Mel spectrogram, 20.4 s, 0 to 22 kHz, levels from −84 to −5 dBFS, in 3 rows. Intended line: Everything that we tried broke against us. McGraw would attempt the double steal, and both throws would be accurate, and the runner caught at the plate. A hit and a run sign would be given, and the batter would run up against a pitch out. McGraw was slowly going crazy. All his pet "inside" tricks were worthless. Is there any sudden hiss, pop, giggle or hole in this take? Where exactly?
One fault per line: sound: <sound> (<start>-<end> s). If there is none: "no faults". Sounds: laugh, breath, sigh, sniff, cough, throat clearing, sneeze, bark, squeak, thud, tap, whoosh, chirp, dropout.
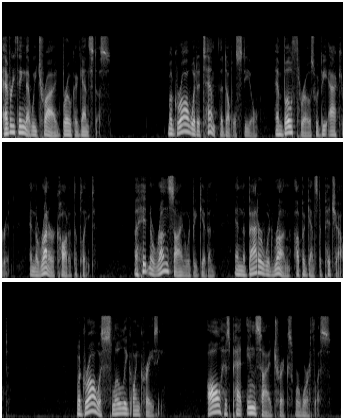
sound: dropout (16.2-16.2 s)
